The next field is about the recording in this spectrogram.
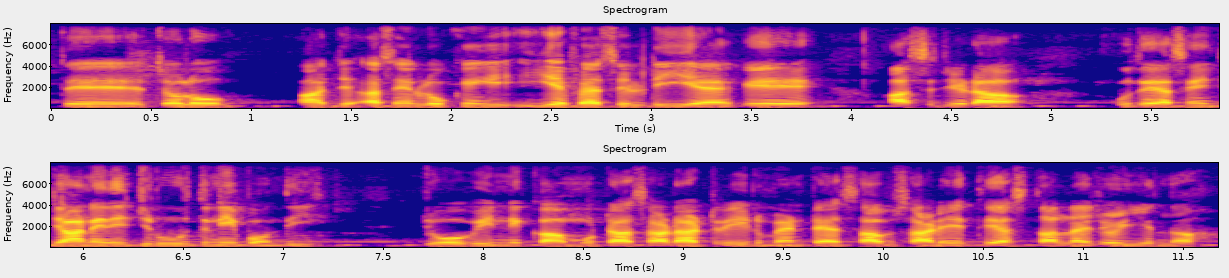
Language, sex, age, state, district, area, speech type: Dogri, male, 30-45, Jammu and Kashmir, Samba, rural, spontaneous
